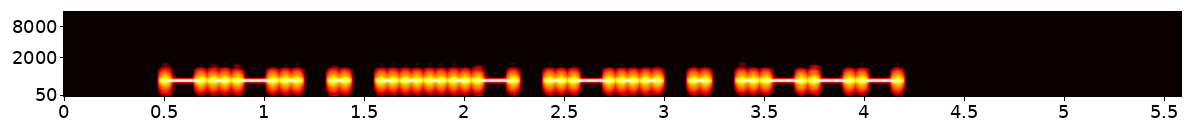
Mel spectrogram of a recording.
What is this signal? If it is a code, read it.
Morse code, heard as a keyed tone, about 20 wpm, 700 Hz. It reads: CE4LEJ
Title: DXCC-100 Call Signs - 6 Characters - 20wpm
